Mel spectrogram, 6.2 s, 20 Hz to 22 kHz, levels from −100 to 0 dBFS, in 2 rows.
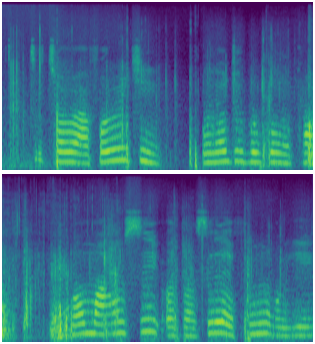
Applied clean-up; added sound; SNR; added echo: neural mask model RNNoise.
